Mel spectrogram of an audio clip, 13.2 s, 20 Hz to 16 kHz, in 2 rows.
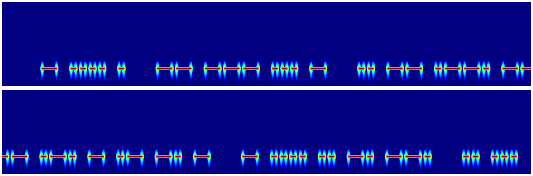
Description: Morse code, heard as a keyed tone, about 21 wpm, 700 Hz. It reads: THE MOST IMPORTANT THING IS
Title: Sentences with 3-Word Phrases - 20wpm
